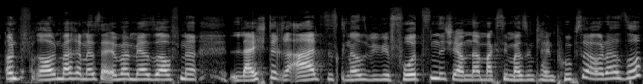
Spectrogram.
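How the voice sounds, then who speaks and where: A woman's voice: fairly high pitch, fast talker. A young woman co-hosting a podcast, telling a story in a rambling, hesitant way and laughing a lot. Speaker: podcast co-host. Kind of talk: casual chat.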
